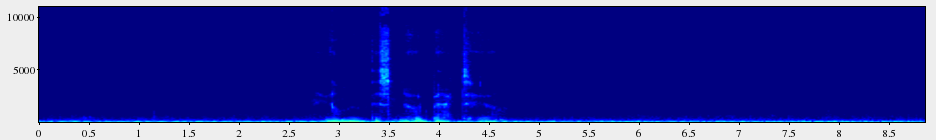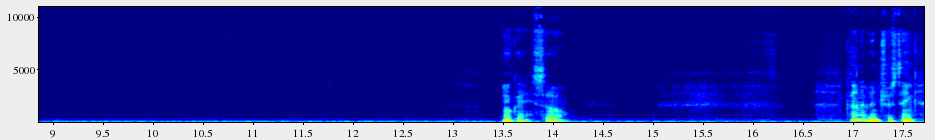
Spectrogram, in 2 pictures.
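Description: A stylus taps and slides softly on a glass tablet.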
